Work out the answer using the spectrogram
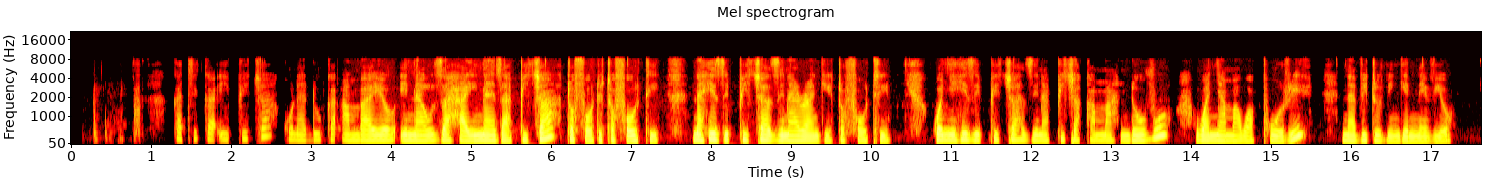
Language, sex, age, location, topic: Swahili, female, 25-35, Nairobi, finance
